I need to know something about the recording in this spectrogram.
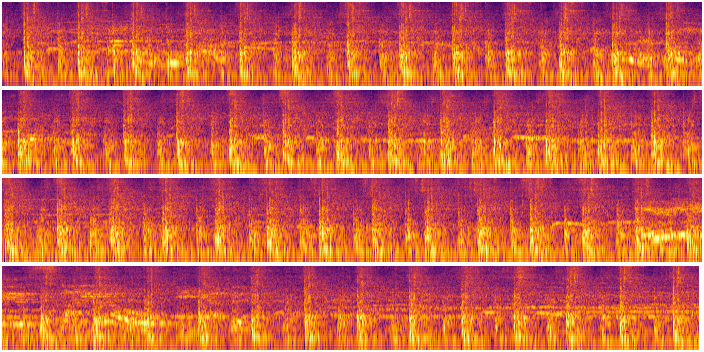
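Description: A group of rawhide hand drums beaten in unison in a steady, even beat, a little over two strokes a second, with voices singing a hand-game song over it.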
